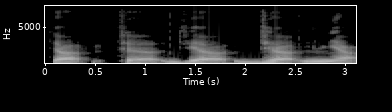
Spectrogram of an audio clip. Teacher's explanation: ಸೊ ಅದನ್ನು ತಾಲುವ್ಯ ಅಂತ ಕರೀತಾರೆ. ಬಹುಶಃ ನಮ್ಮ ನಾಲಿಗೆ ಆ ತಾಲುವ್ಯಕ್ಕೆ ಬಡಿಯೋದ್ರಿಂದ ಈ ಅಕ್ಷರಗಳು ಹುಡ್ತಾವೆ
